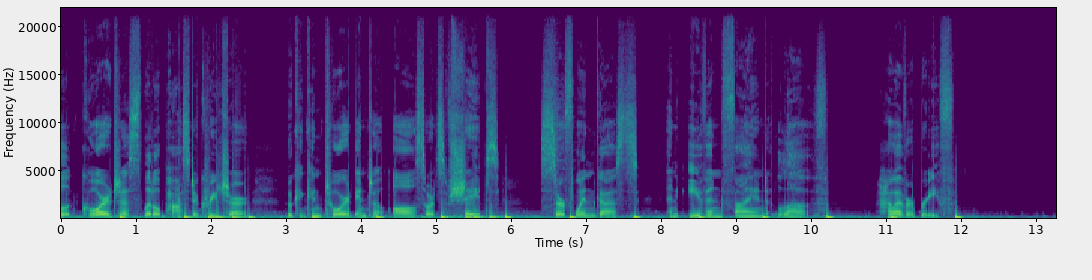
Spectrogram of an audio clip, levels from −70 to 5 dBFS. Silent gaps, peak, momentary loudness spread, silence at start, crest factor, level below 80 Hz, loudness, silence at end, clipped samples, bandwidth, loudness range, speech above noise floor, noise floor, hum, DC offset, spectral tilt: none; 0 dBFS; 10 LU; 0 s; 16 dB; -22 dBFS; -17 LUFS; 0.35 s; under 0.1%; over 20 kHz; 3 LU; 28 dB; -44 dBFS; none; under 0.1%; -5.5 dB/octave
